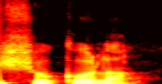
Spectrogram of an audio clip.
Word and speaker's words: chocolat: Du chocolat, alors ici, T.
